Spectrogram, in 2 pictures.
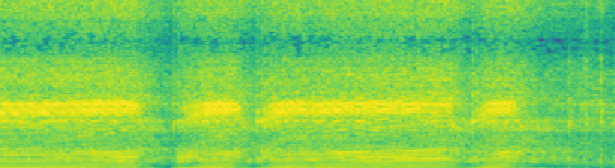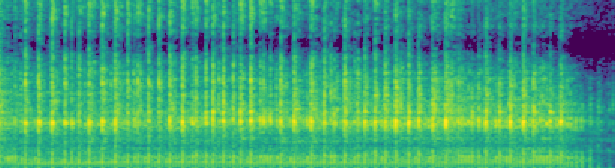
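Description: Saw revs high a few times, then drops into the log and pulls down steadily under load without stalling, a healthy, sharp cut.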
